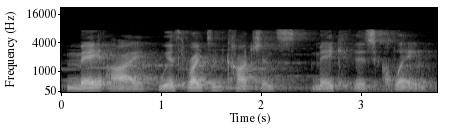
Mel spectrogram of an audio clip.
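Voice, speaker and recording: A man acting a solemn young king in an amateur Shakespeare audio drama, speaking verse in a formal, measured, grave way. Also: lowish voice. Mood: solemn questioning. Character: solemn young king of England in a history play. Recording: echoey hall, muffled, music behind.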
